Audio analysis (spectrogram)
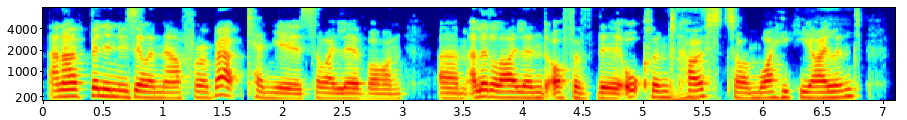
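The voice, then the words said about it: British accent. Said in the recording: “Originally from the UK, as you'll tell by my accent.”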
